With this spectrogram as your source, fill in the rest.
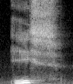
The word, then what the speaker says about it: Ys: East? East. Y-S. Oh. East. I pronounce that as yes.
